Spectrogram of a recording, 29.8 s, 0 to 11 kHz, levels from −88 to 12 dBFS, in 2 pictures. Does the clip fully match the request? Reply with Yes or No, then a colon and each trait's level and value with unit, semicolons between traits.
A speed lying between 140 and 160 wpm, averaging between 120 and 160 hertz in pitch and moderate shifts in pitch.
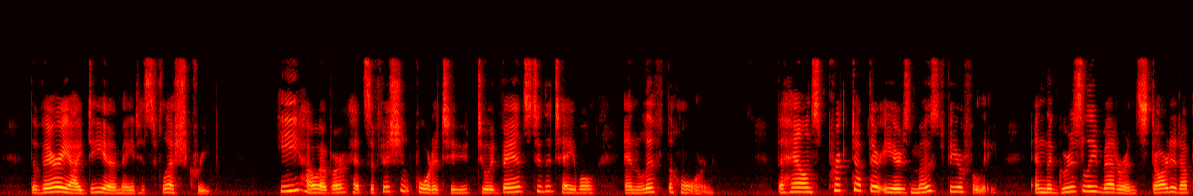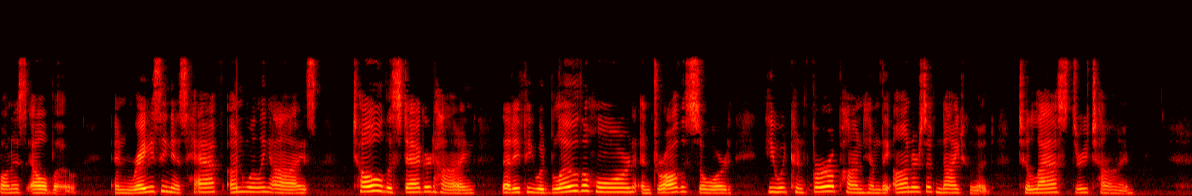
No: average, 145 wpm; high, 220 Hz; average, 4.3 semitones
